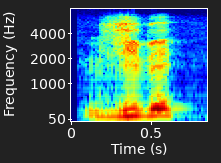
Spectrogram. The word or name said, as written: vibe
